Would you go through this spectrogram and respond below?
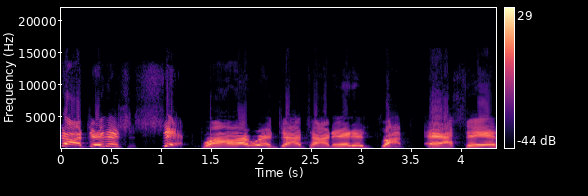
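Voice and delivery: hyped-up, carried-away shouting. Recounting tripping on acid in a crowded bar while being shushed, retelling excited yelling. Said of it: "I'm like yelling and shit".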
